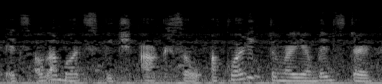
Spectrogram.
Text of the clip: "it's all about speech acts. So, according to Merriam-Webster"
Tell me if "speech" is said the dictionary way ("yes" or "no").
yes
